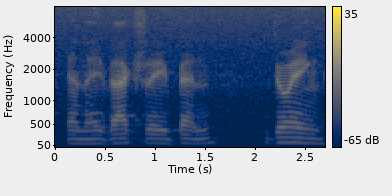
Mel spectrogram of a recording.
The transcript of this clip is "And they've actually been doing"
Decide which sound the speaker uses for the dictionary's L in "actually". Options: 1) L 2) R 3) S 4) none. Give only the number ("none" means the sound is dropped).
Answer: 1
